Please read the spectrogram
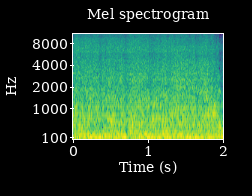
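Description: Steady roar of a commercial pasta cooker at a rolling boil, mixed with a low kitchen hum.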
